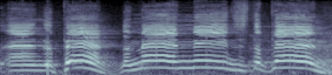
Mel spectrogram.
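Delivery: high, very slow Cosby drawl; Bill Cosby impression. Guest doing Cosby for the host, high and slow. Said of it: "so he goes".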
